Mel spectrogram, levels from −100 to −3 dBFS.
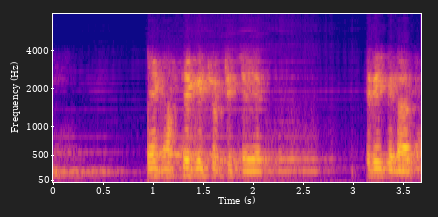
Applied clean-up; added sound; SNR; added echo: neural separator model SepFormer DNS4.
